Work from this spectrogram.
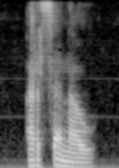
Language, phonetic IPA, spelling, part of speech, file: Polish, [arˈsɛ̃naw], arsenał, noun, Pl-arsenał.ogg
